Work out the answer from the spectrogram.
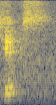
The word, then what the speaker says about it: Qix: that I had couldn't find was I think it had an emulator for was QIX, I think it's pronounced Kix. Kicks.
